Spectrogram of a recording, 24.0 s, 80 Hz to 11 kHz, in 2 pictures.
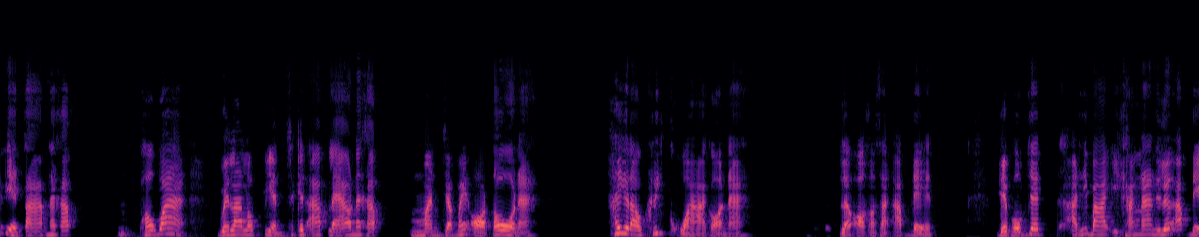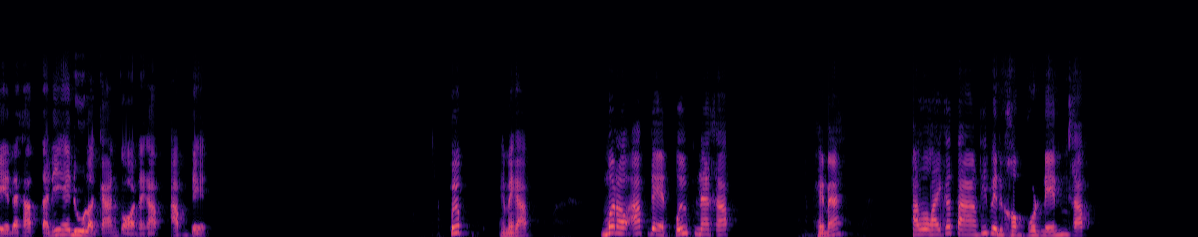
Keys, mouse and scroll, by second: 6.9-8.0 right drag, 8.0 click, 8.4 scroll down 2, 8.8 right click, 14.4 click, 16.3-17.0 scroll up 4, 20.9-21.3 scroll down 2, 22.0 click, 22.4-22.7 scroll up 2, 23.1 click.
